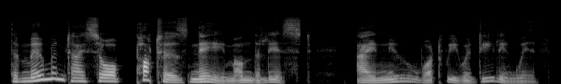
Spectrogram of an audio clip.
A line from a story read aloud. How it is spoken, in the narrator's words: she said softly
